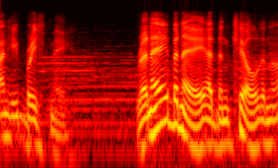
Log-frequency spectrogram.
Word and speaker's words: Bennet: It's pronounced Bennet, not Benny. That idiot was calling him Rene Benny.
